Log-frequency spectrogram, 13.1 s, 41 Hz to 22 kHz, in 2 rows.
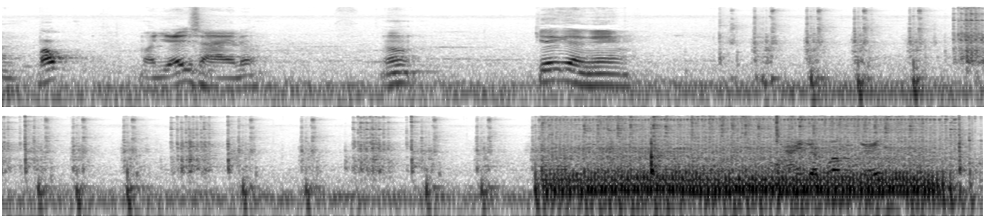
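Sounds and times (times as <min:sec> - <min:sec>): recoil starter ratcheting clicks: 0:04.8 - 0:09.9
brush cutter engine running: 0:06.0 - 0:13.0.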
